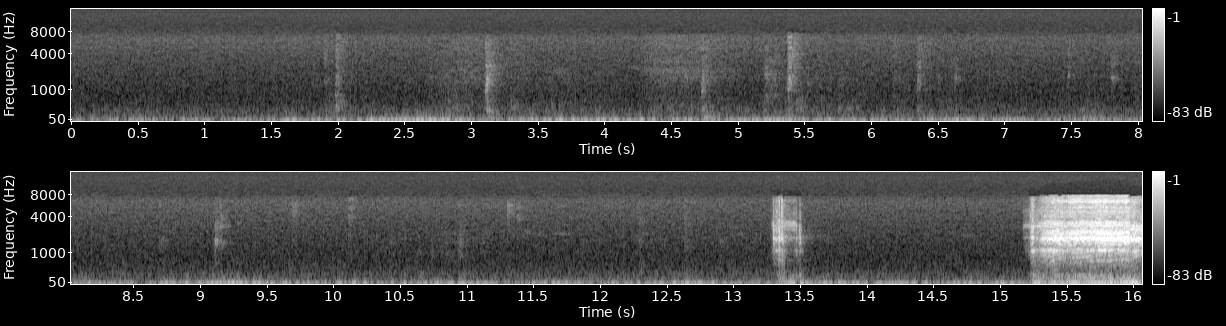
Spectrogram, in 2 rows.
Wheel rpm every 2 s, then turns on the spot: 0, 0, 0, 0, 0, 0, 0, 20.
none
